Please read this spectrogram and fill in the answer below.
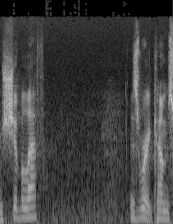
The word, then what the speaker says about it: Shibboleth: And they would say, "All right, say the word Shibboleth." And he would say, "Sibboleth," because they couldn't pronounce it.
